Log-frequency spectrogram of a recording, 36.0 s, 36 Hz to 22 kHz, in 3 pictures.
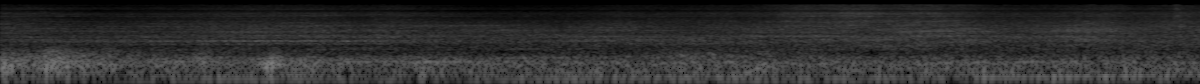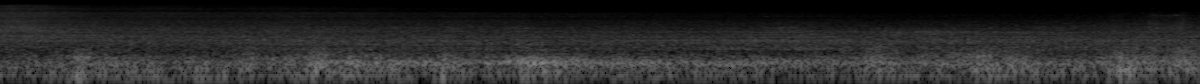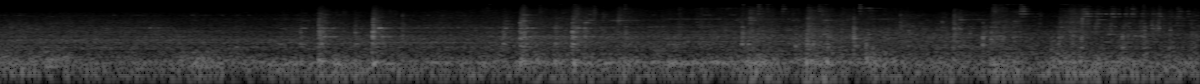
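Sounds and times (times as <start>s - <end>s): rail vehicle rumbling past: 0.0s - 36.0s
wheels clicking and squealing on track: 26.7s - 36.0s.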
